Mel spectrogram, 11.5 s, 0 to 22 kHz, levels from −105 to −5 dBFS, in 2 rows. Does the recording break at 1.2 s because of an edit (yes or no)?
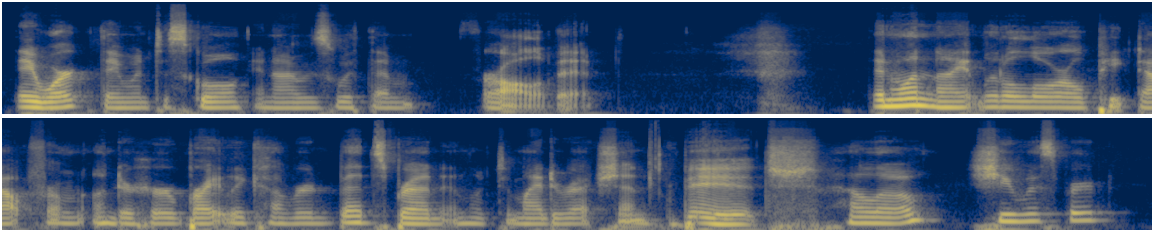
yes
